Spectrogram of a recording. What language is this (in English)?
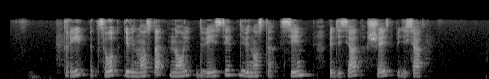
Russian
